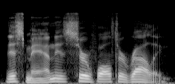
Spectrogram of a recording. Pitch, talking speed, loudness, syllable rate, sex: 115 Hz, 205 wpm, -16 LUFS, 5.0 syllables/s, male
